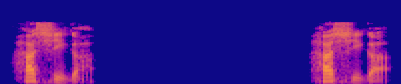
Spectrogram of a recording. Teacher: High, low, low pattern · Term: high low accent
